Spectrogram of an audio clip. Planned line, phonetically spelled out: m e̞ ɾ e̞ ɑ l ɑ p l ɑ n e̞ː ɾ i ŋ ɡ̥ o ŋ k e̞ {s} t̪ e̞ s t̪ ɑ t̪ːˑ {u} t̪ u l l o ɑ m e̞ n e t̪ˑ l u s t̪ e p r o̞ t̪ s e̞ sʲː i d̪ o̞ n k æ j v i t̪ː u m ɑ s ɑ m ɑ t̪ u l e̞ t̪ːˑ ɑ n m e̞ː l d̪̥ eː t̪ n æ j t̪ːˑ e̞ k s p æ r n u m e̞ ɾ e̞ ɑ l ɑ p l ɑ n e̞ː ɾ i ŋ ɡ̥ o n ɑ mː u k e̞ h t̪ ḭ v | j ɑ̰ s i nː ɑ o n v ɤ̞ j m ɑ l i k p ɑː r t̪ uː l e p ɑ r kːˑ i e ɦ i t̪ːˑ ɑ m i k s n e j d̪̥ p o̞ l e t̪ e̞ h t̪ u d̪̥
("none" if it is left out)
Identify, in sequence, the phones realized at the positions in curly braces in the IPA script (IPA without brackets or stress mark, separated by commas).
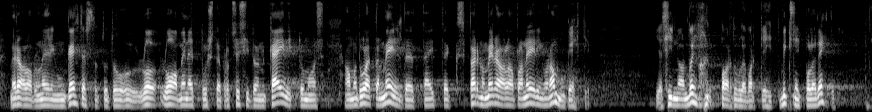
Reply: h, u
